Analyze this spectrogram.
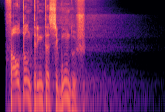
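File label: Time Remaining, Brazilian Portuguese; Paladins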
